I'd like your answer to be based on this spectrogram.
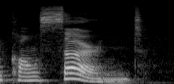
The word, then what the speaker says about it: concerned: Atenção aí que o E o último é de concerned, não é pronunciado, certo? Então você vai do N para o D. Concerned. Concerned. Uhum.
